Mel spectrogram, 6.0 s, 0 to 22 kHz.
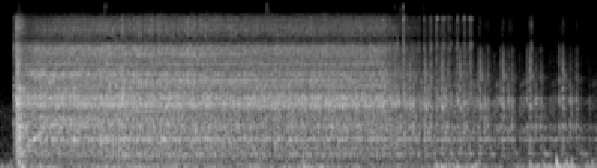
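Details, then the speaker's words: Tecumseh HH60 6 hp horizontal-shaft tiller engine with electric start, starting spray used: fast, even starter whir with no firing or compression beat; it cranks but won't start. The owner suspects the piston isn't moving and the engine is dead. "yeah I mean it's it's not drawing any fuel in there it's not going to combust you know it's pointless because the Piston's not moving"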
